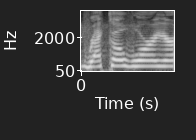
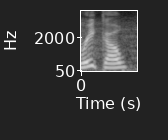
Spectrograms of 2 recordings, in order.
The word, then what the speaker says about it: Reco Warrior: teams here Rico sailing or is that Reco Warrior I've been saying it wrong the entire game Reco Warrior I don't know why I've been saying Rico so Reco working on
